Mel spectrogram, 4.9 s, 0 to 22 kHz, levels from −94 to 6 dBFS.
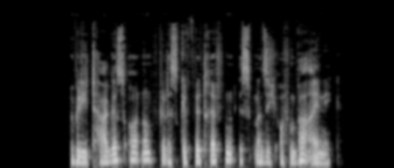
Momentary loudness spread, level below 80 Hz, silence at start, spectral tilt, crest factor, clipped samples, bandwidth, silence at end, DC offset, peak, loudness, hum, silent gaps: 5 LU; -46 dBFS; 0.9 s; -6 dB/octave; 20 dB; under 0.1%; 13.5 kHz; 0.8 s; under 0.1%; -2 dBFS; -21 LUFS; none; none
